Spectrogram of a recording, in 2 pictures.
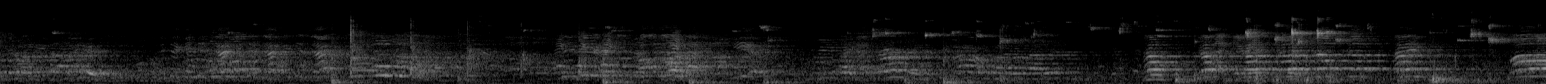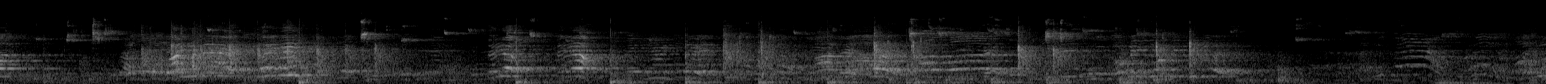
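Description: Basketball being bounced on a gym floor during play, with voices of players and spectators calling out in the echoing gym.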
